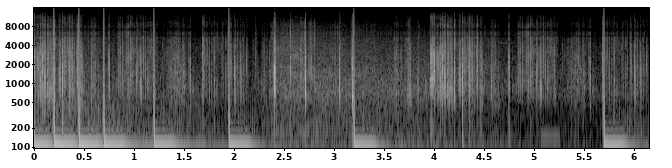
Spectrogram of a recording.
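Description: Sparse, glitchy electronic IDM music: deep bass thumps at uneven intervals under a scatter of sharp clicks and crackles, thinning out and fading toward the end.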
